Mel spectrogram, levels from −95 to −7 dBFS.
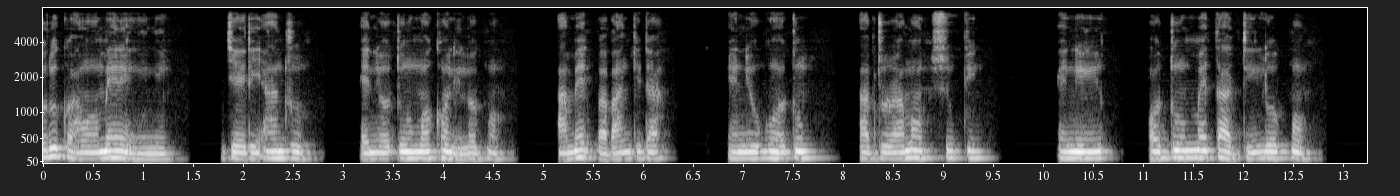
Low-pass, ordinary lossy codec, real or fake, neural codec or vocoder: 7.2 kHz; none; fake; codec, 16 kHz, 16 kbps, FunCodec, trained on Chinese and English, 50 frames a second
